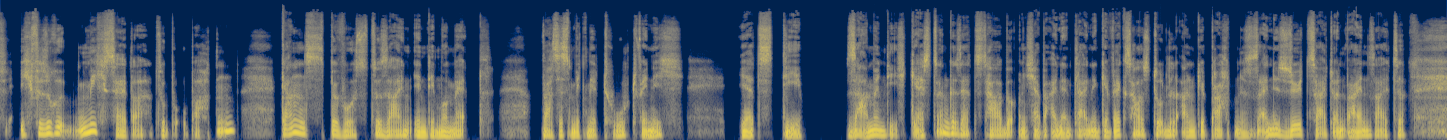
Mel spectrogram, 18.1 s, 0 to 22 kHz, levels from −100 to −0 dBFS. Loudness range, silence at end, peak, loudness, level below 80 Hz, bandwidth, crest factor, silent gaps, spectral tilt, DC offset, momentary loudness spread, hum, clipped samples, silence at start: 2 LU; 0 s; -2 dBFS; -17 LUFS; -32 dBFS; 16.5 kHz; 16 dB; 5.87-5.91 s, 6.63-6.70 s, 9.06-9.23 s, 9.67-9.74 s, 10.08-10.57 s; -5 dB/octave; under 0.1%; 9 LU; none; under 0.1%; 0 s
